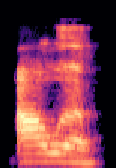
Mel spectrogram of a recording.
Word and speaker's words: hour: Yeah, even this is consonant, yeah, we put N because how we pronounce that the first word that comes is hour, hour, yeah, so that an hour, a quarter of an hour.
